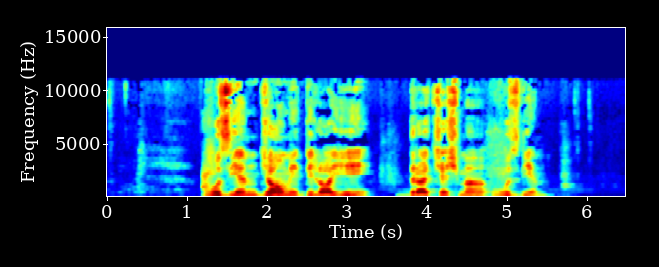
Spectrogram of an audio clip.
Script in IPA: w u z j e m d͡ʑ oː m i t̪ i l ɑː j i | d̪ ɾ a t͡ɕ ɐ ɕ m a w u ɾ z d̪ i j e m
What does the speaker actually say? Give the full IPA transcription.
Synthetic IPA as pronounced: w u z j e m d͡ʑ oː m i t̪ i l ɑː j i | d̪ ɾ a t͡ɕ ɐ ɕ m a w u z d̪ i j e m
